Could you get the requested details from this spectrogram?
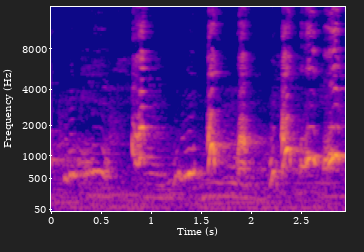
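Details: Pied butcherbird kept as a pet for roughly two years, Papua, Indonesia: mellow low whistles followed by sharp, upswept harmonic notes repeated several times, ending in a quick cluster of bright twangy notes.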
